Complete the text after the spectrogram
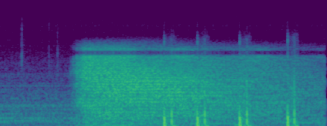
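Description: A spray hisses steadily.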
